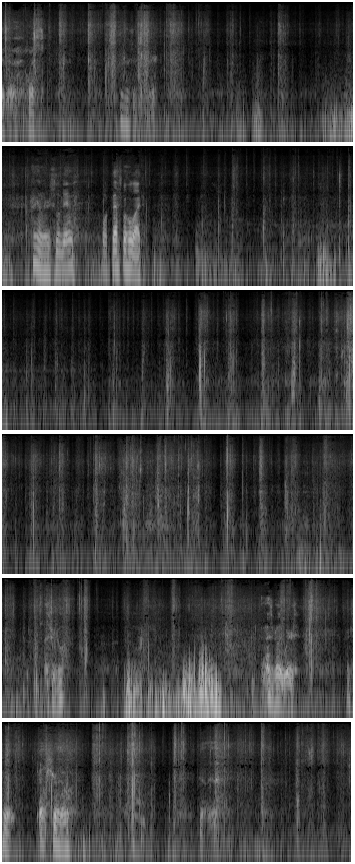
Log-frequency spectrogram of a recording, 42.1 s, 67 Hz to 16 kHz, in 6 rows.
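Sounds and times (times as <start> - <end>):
footsteps crunching dry leaves: 0.0 - 42.0
twigs rustling and snapping: 0.0 - 42.0.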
